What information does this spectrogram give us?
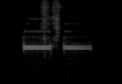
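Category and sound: signal or alarm, phone call ringing out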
